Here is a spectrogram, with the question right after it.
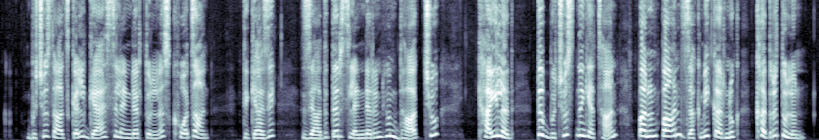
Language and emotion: Kashmiri, fearful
